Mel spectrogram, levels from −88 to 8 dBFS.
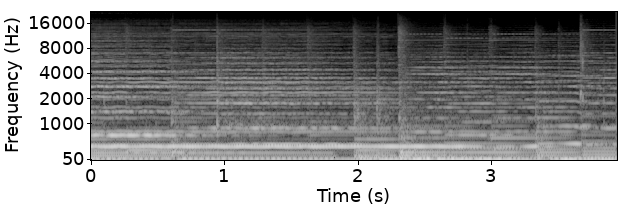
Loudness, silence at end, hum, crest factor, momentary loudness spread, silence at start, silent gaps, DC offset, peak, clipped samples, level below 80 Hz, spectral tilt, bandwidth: -14 LUFS; 0 s; none; 12 dB; 5 LU; 0 s; none; under 0.1%; 0 dBFS; under 0.1%; -18 dBFS; -6 dB/octave; 14 kHz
